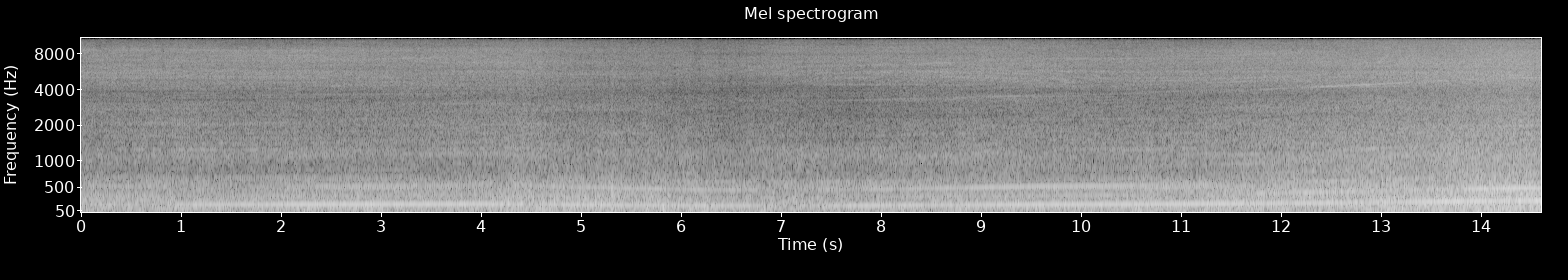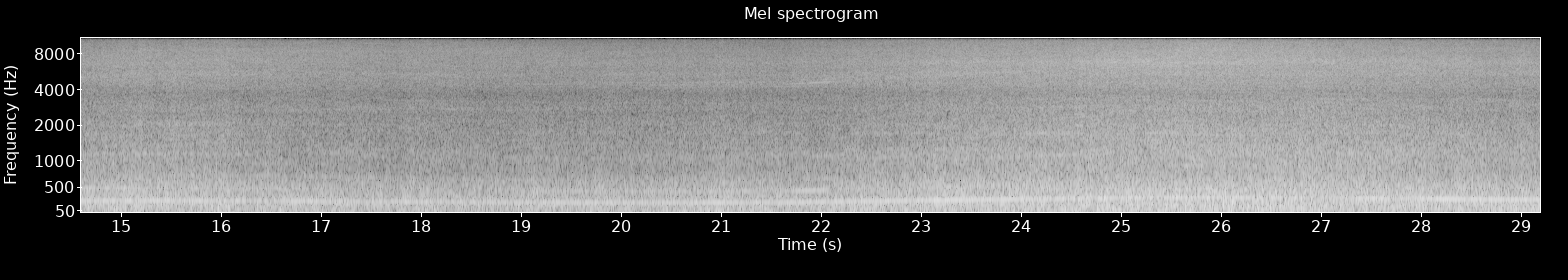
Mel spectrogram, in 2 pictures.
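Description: Honda CB650F's inline-four engine running under way, its pitch rising and falling gently as the throttle is opened and eased. Wind noise grows louder toward the end as speed builds.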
